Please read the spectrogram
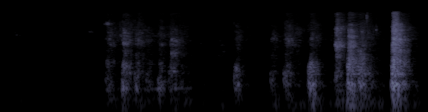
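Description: Faint animal calls in the background: a run of about a dozen short, irregular sounds, starting about a second and a half in.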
